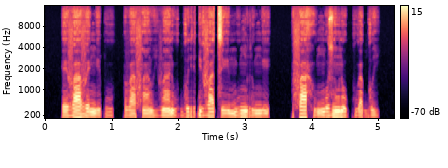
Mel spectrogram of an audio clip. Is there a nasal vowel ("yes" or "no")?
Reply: yes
